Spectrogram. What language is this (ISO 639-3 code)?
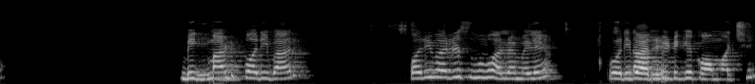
ori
